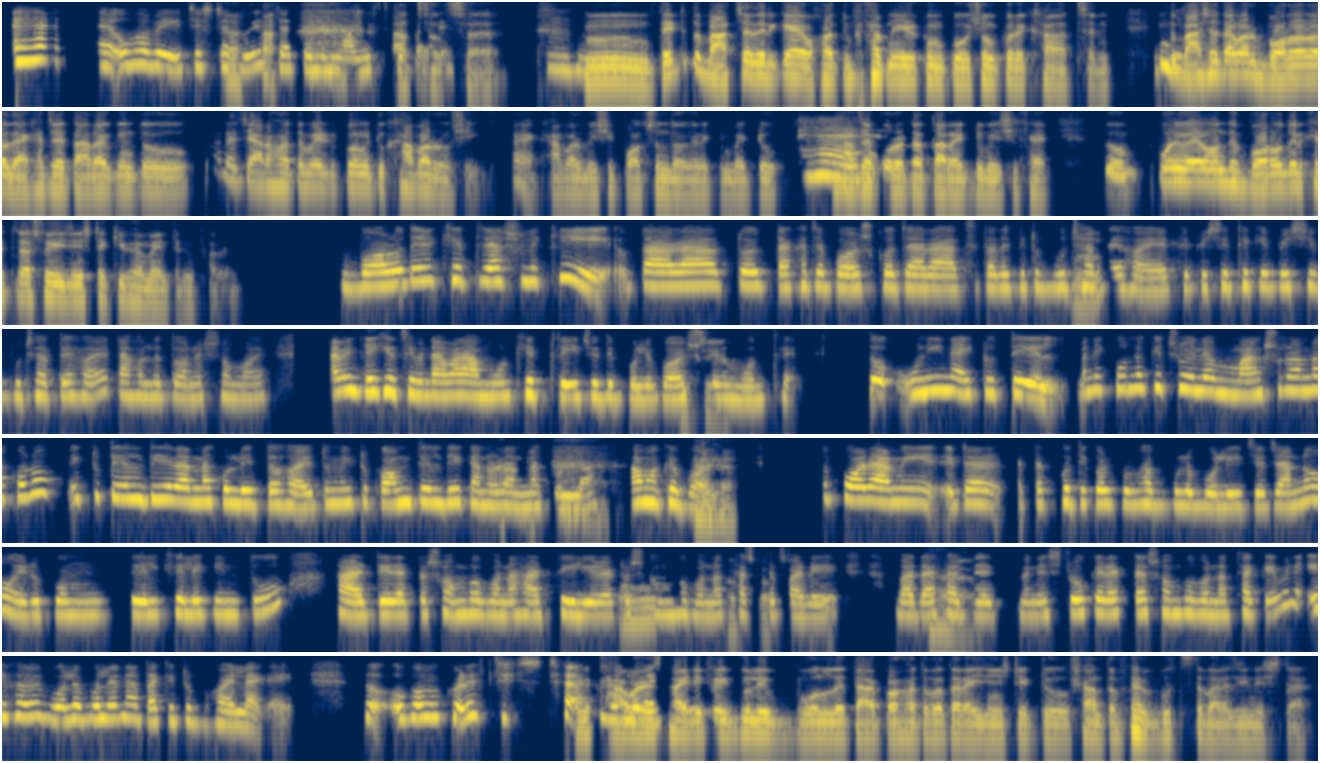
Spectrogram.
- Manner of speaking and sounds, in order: other background noise; chuckle; other noise; chuckle; in English: "ফেইলিউর"; laughing while speaking: "চেষ্টা করি আরকি"; in English: "সাইড ইফেক্ট"; laughing while speaking: "শান্তভাবে"
- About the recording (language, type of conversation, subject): Bengali, podcast, স্বাস্থ্যকর খাওয়ার ব্যাপারে পরিবারের সঙ্গে কীভাবে সমঝোতা করবেন?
